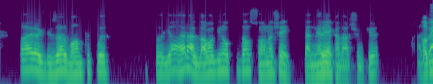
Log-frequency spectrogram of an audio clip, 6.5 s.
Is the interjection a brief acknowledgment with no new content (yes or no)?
yes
